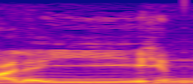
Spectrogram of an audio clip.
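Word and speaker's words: عليهم: ഇവിടെ ആയിന് ശ്രദ്ധിക്കണം, പിന്നെ അലൈഹിം എന്ന് കണ്ടു പോവാതിരിക്കാൻ ശ്രദ്ധിക്കണം, പിന്നെ ഹാഇൻ്റെ ഉച്ചാരണം അലൈഹിം ഹാഇൻ്റെ ഉച്ചാരണം ശ്രദ്ധിക്കണം, മീമിൽ വരുന്ന ഉച്ചാരണവും ശ്രദ്ധിക്കണം.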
